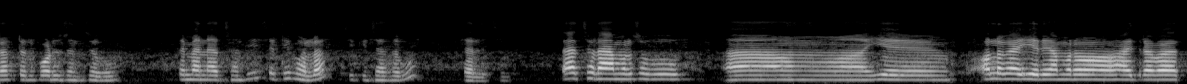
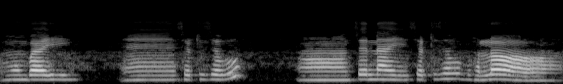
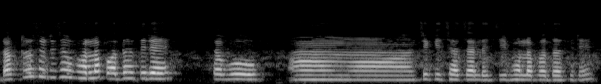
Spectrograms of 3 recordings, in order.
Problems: none marked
